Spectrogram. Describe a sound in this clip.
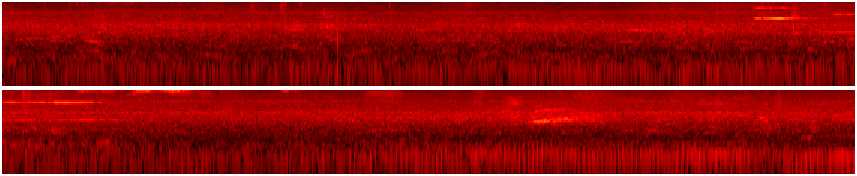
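A crowd murmurs softly in the distance outdoors.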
